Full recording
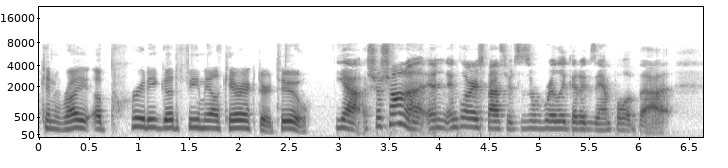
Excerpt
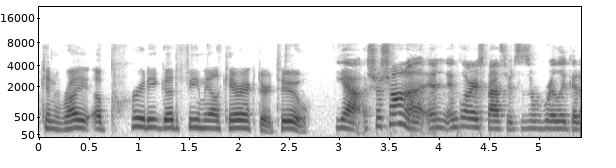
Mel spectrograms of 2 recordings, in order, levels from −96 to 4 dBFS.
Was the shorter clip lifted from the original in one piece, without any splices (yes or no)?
yes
